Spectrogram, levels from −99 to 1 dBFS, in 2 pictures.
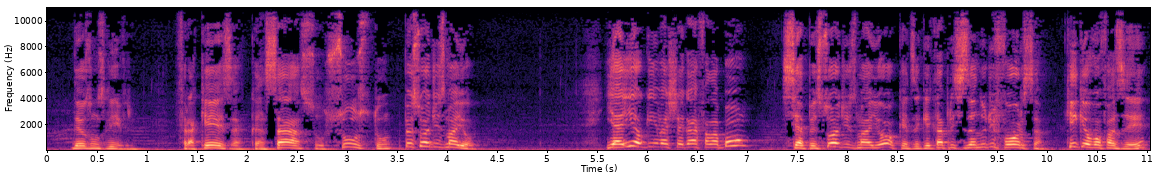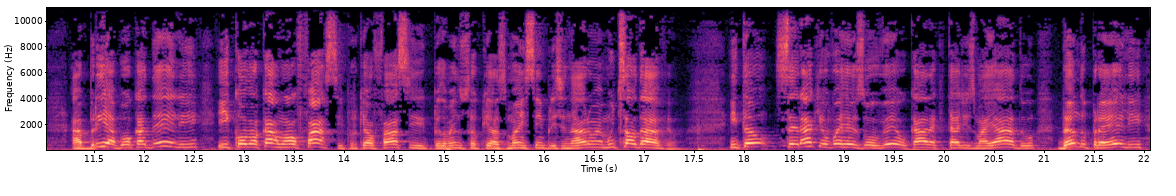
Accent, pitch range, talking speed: Brazilian, 165-230 Hz, 190 wpm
